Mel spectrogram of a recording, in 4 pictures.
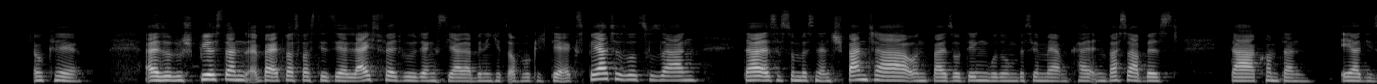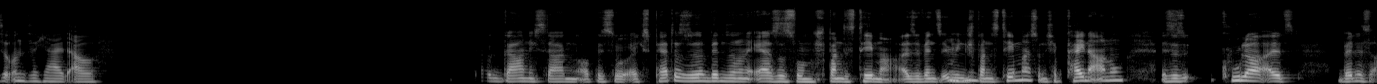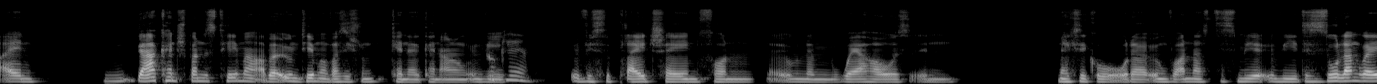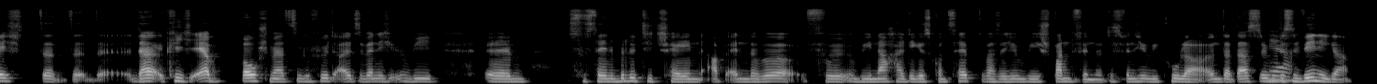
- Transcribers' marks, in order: unintelligible speech; in English: "Warehouse"
- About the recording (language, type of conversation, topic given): German, advice, Wie kann ich mit Prüfungs- oder Leistungsangst vor einem wichtigen Termin umgehen?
